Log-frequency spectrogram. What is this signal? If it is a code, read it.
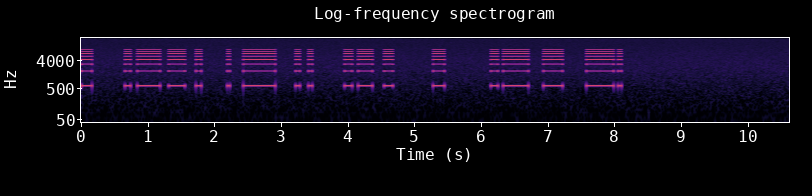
Beeps of irregular length. There is no code.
